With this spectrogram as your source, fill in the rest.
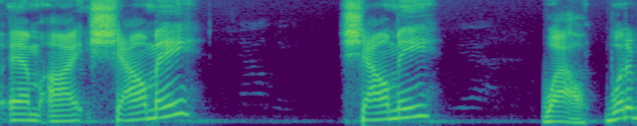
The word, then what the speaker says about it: Xiaomi: new news hey how about how do you pronounce this phone company X IA o mi shalt me shalt me Wow would have been the last word I guessed in my entire vocabulary shall me shall me show me well shall me x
